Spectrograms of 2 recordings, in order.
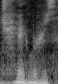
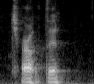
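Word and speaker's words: Chariton: um and I know I mispronounced this now I said Chambers I think it's Charlton sorry um you know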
